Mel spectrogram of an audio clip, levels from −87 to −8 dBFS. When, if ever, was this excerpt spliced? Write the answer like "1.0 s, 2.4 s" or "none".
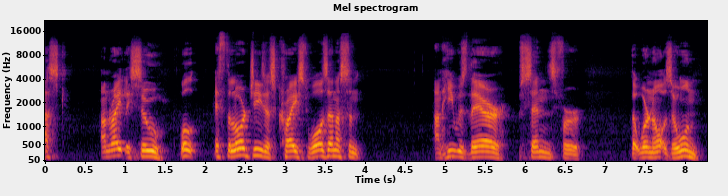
1.6 s, 5.9 s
